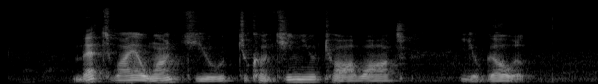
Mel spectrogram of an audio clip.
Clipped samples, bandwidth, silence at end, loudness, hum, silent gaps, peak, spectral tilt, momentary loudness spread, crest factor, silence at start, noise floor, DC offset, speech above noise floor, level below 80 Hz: under 0.1%; 15 kHz; 0.65 s; -33 LUFS; none; none; -14 dBFS; -6 dB/octave; 14 LU; 22 dB; 0.75 s; -63 dBFS; under 0.1%; 30 dB; -78 dBFS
